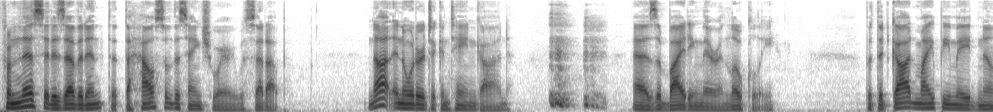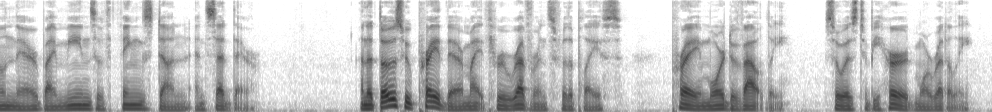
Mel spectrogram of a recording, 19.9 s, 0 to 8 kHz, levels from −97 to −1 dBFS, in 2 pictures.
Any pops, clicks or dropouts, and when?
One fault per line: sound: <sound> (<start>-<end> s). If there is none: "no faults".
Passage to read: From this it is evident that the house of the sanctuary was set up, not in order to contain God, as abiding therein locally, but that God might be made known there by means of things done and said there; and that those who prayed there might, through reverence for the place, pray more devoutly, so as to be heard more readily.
sound: throat clearing (5.5-6.1 s)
